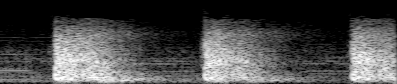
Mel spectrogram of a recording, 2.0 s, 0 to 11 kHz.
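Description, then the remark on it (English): Three sharp rifle shots at a carnival shooting gallery, fired at moving bird targets, evenly spaced about three quarters of a second apart, each a loud crack with a brief ringing decay, and no voices. “3 shots for 4. Knock the birdies down.”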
